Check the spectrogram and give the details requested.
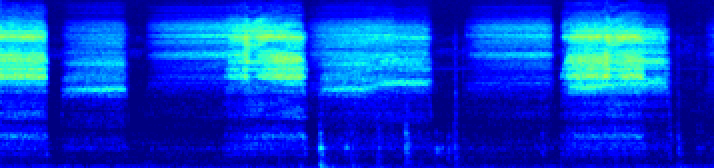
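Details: Wild barn owl fledgling in Israel, after prey delivery by its parents: irregular hissing screeches of varying length and loudness, with soft rustling and tapping between them.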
